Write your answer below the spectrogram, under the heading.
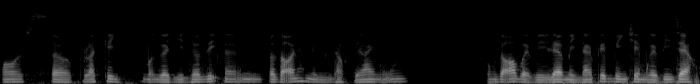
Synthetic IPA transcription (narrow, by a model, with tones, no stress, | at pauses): o˧səː˧˩po˨˧˩lwa˦˥kï˧ŋ̟mɔ̰˧˨jŋɨ˨˩əjɲi˨˩nt͡ɕɔ˧zḭ˧˨˦nt͡ɕɔ˧zɔ̰˧˥ɲə˦mï˨˩ŋ̟ɗa˨˩k͡p̚t̪i˨˦ʔa˧jkʊ̰˧˥n | xə˧wŋ͡mzɔ̰˧˥ɓəː˧˩jvi˨˩ɗəː˧˩mï˨˩ŋ̟ɗaː˧t̪wi˦˥ən̚ɓi˧ŋ̟t͡ɕe˧nmo˨˩ka˨˩vi˧zɛ˧w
